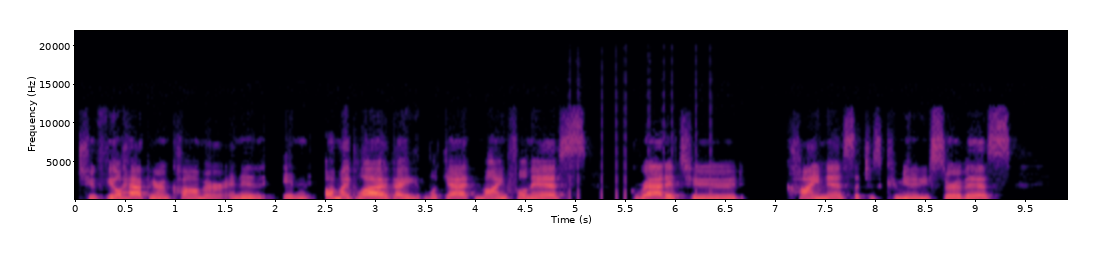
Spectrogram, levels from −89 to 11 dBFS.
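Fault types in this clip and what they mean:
GSM signalling bursts: A 2G phone close to the recording chain was exchanging short signalling bursts with its network rather than carrying a call, and the audio circuitry rectified that radio energy into the signal. From 4.94 to 6.37 s this breaks into the speech as a galloping dit-dit-dit run of brief buzzes pulsing at about 217 Hz, sitting about 15 dB below the level of the speech.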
